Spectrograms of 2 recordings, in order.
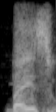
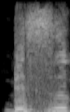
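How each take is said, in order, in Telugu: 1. అచ్చు 'eye' ధ్వని. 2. అచ్చు ఒక చిన్న 'i' ధ్వని. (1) "బైస్ బైస్ కూడా అనొచ్చు" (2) "బిస్ కూడా అవుతుంది"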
